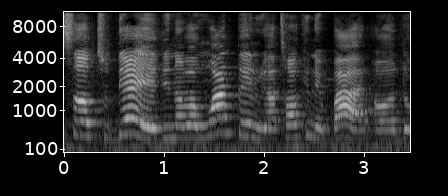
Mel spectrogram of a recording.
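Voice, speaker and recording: A woman at a moderate pace, with audible room echo and music in the background. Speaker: relationship vlogger. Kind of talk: casual vlog talk to camera.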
